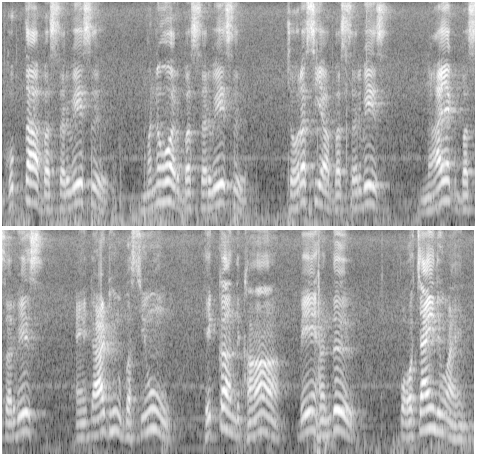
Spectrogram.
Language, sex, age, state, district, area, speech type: Sindhi, male, 45-60, Madhya Pradesh, Katni, urban, spontaneous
